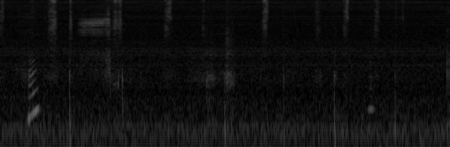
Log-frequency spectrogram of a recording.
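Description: Near silence: quiet room tone with a few faint ticks and one short murmured vocal sound just after the start.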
